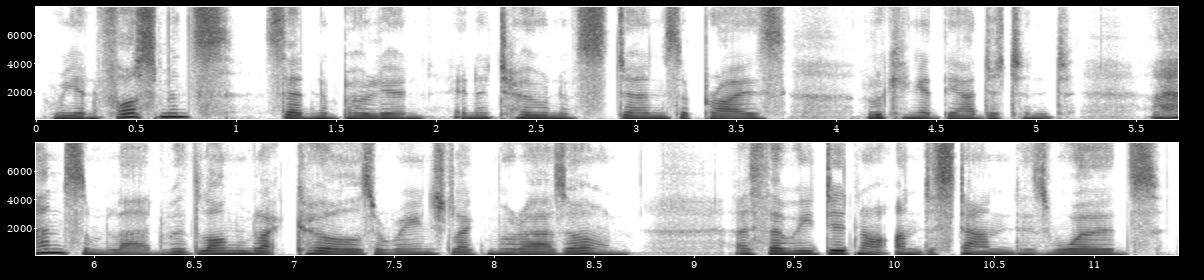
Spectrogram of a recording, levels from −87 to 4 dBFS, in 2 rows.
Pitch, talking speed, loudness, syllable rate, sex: 175 Hz, 160 wpm, -20 LUFS, 5.0 syllables/s, female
